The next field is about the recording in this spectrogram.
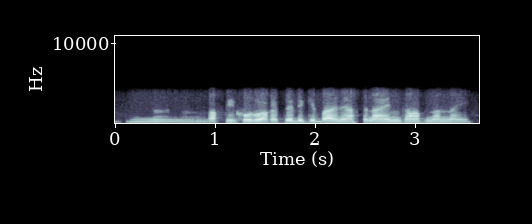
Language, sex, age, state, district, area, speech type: Assamese, male, 30-45, Assam, Barpeta, rural, conversation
